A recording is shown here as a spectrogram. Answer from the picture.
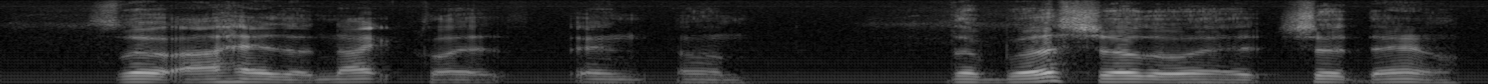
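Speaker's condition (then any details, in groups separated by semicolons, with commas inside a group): Cerebral palsy; lifelong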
